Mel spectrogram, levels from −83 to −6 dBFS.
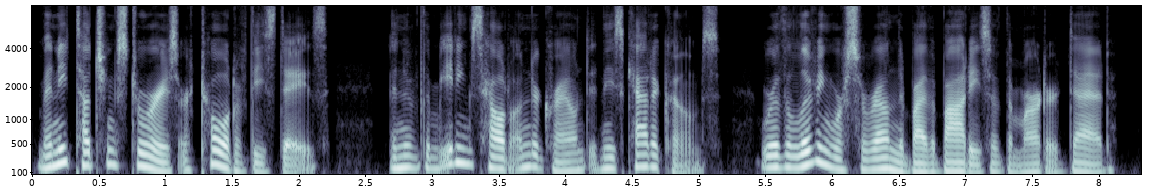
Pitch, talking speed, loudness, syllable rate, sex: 140 Hz, 210 wpm, -19 LUFS, 6.5 syllables/s, male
